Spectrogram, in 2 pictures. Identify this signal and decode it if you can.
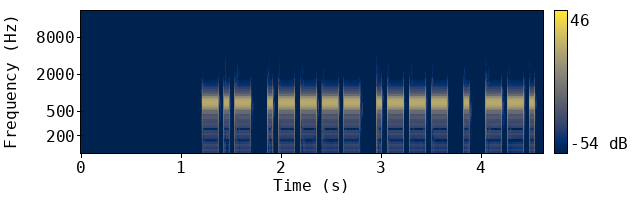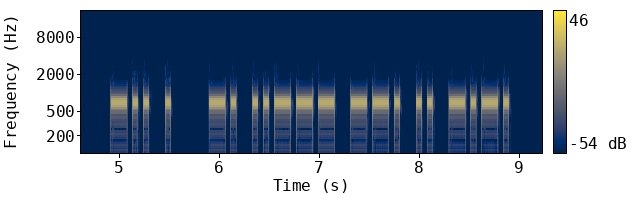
Morse code, heard as a keyed tone, about 22 wpm, 700 Hz. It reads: K1JEG DE N2GIC
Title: USA Callsign DE Callsign 22wpm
